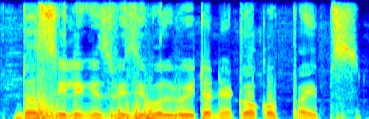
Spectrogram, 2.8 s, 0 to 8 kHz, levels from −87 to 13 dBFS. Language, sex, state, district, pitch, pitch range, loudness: English, male, Assam, Kamrup Metropolitan, 110 Hz, 110-120 Hz, -13 LUFS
